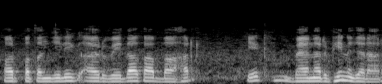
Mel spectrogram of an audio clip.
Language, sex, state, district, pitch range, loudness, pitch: Hindi, male, Chandigarh, Chandigarh, 145-175 Hz, -16 LUFS, 155 Hz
